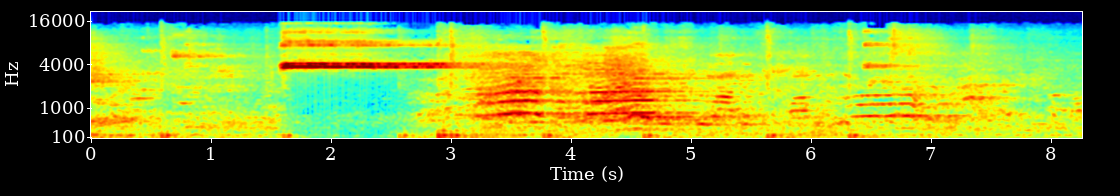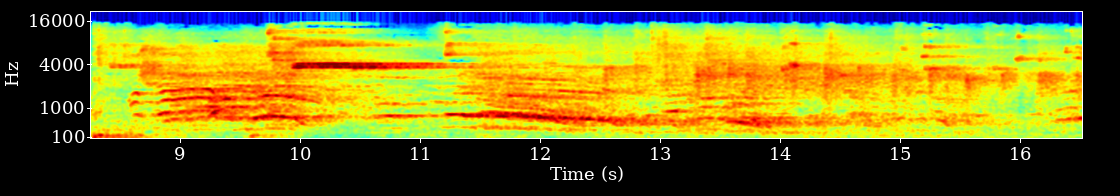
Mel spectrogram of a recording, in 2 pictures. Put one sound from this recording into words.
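A crowd of young people shouts and cheers in a large echoing hall.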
